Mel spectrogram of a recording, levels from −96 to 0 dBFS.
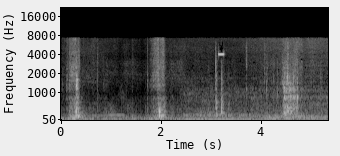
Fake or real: real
